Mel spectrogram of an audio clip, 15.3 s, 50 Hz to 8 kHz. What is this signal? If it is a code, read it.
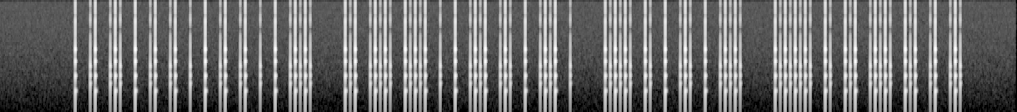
Morse code, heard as a telegraph sounder, machine-sent, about 16 wpm. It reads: GOOD LUCK SEND HELP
